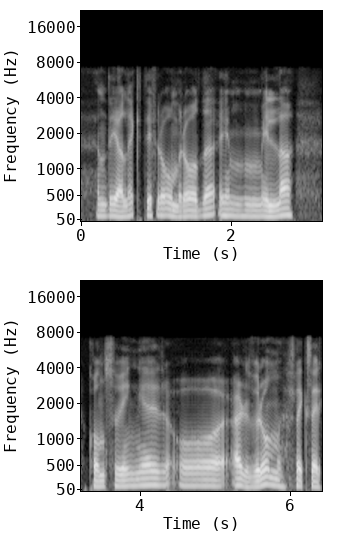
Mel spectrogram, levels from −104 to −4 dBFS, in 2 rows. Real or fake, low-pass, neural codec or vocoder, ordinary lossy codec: fake; 7.2 kHz; codec, 24 kHz, 3.1 kbps, DualCodec; none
